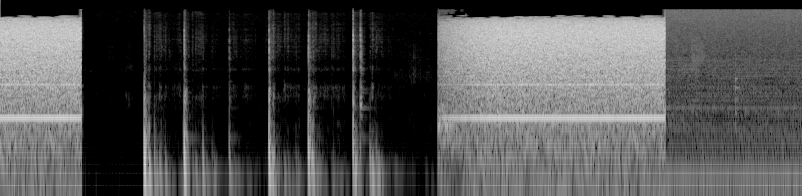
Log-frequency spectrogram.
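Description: TV static sound effect, a loud hiss with a steady test tone through it, cuts off abruptly within the first second and comes back for about two seconds just after the middle. Between the two bursts come a handful of sharp, irregular knocks and taps. Faint room tone follows after the second burst.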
